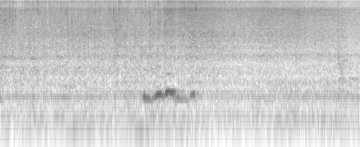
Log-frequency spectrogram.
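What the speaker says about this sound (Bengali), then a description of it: "আমি পরিমাণ মতো জল দিয়ে দেবো যেহেতু ঝোলটা বেশি হবে না" A pan of cauliflower and fish curry sizzles steadily as water goes in, with a loud, continuous frying hiss and faint stirring close by, no talking.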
